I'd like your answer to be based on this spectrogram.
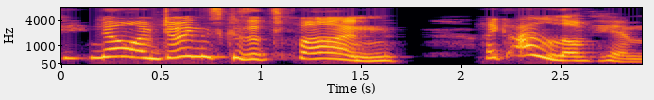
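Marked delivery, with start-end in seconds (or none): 0.1-1.7 mock sarcastic, pitched-up voice. Retelling a reply from the episode: imitating a sarcastic reply. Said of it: "he's pretty sarcastic as well".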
